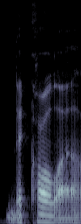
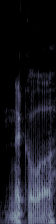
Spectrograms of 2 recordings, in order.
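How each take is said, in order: First: The ending sounds like the word cola. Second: The ending does not sound like cola. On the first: "I always actually pronounce his name as Nicola, like Coca Cola" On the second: "instead of saying uh, Nicola"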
